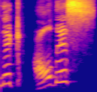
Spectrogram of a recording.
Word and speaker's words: Nick Aldis: So bring in Nick Aldis. Am I saying that right? Correct.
